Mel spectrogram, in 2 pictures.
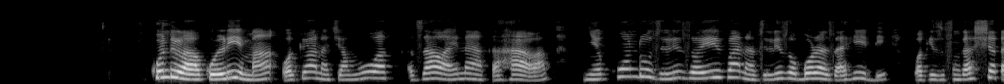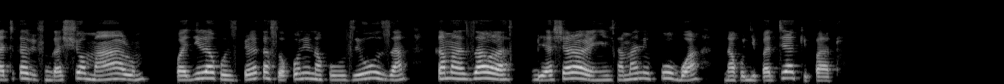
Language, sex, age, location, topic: Swahili, female, 25-35, Dar es Salaam, agriculture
